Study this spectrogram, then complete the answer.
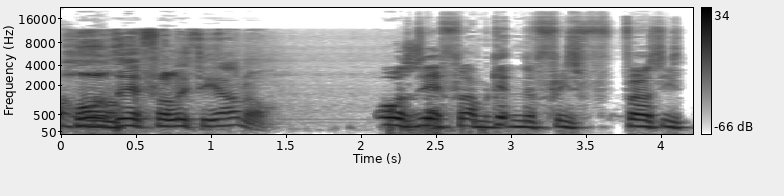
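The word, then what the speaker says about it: José Feliciano: Yeah, and I can never pronounce his name. Holisio, no. Jose Feliciano.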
